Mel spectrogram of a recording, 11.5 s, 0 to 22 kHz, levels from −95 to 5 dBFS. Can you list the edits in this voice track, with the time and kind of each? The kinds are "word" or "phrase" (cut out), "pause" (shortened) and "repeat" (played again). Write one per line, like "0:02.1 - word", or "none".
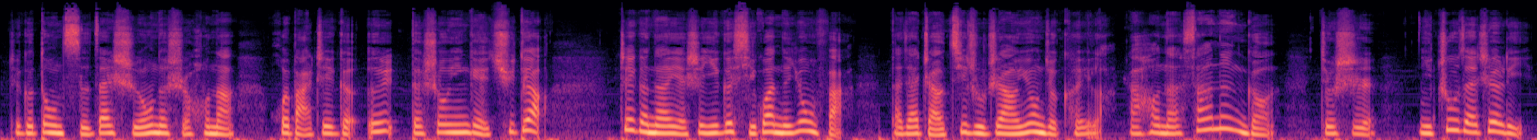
0:08.3 - pause

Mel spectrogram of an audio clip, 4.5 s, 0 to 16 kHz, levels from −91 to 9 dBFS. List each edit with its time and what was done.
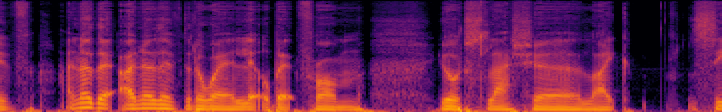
0:01.2 - word
0:02.9 - word

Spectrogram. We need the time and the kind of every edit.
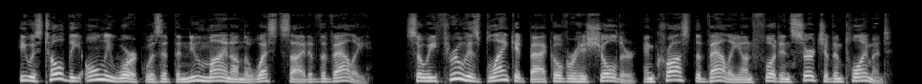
none

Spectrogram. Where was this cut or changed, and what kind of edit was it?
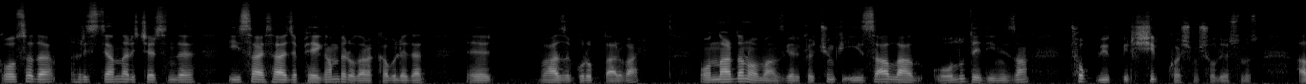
0:11.6 - word

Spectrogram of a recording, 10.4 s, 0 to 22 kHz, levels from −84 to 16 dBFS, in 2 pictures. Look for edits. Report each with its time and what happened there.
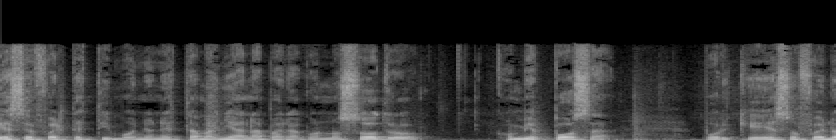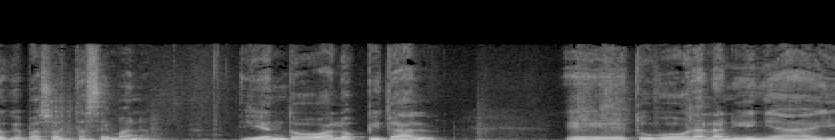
none

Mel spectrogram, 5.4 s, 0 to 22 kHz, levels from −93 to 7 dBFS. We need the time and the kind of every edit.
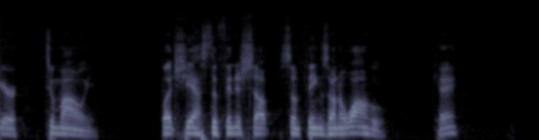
none

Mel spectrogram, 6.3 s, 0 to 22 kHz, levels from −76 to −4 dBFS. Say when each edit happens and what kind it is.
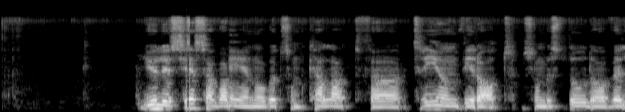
0:02.3 - word
0:04.1 - pause

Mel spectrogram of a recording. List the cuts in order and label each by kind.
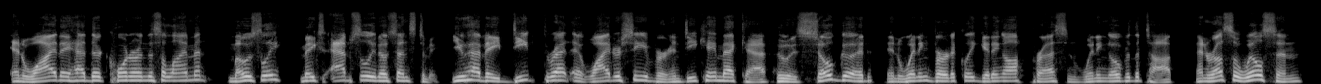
0:02.9 - pause
0:04.4 - pause
0:08.8 - pause
0:11.8 - pause

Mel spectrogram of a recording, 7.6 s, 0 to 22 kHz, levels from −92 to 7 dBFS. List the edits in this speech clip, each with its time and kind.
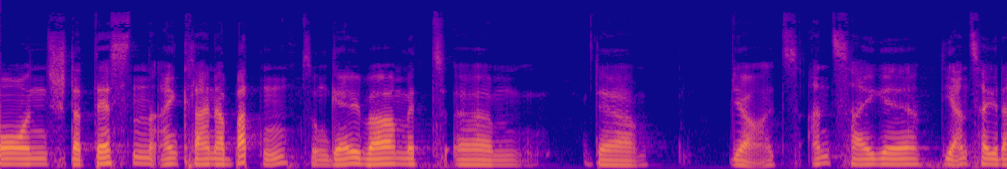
none

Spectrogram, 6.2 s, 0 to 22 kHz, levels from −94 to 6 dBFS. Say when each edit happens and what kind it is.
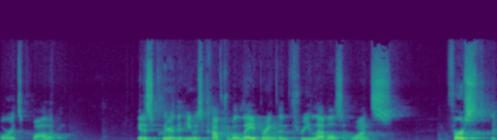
0:03.5 - phrase

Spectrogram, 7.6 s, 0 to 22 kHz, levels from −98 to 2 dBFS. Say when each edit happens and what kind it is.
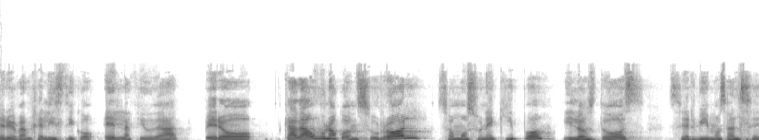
0:01.9 - pause
0:04.3 - pause
0:05.5 - pause

